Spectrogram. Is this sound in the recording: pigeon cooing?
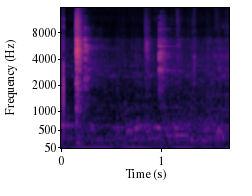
yes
